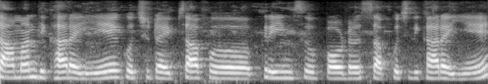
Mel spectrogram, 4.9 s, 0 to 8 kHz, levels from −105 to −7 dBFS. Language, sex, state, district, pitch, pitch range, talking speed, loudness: Hindi, female, Odisha, Malkangiri, 215 Hz, 205-225 Hz, 170 wpm, -16 LUFS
